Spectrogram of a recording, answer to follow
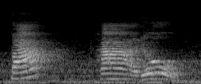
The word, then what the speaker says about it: pájaro: se les marca tilde en la antepenúltima sílaba. Siempre llevan tilde las palabras esdrújulas. Pájaro.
